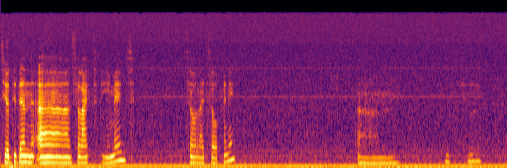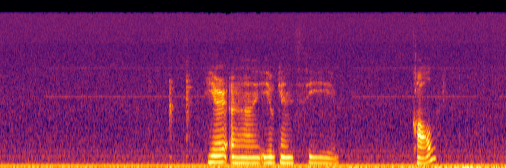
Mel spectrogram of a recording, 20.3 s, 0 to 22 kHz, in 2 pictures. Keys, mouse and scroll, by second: 3.2 scroll up 2, 3.8 click, 19.8 click.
